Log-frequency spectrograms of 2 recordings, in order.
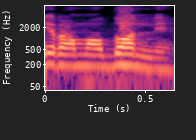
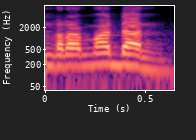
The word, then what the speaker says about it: Ramadan: Kita harus memahami Ramadan ya, bukan Ramadan. Ramadan itu dalam terjemahan lain sakit mata. Iya. Jadi jangan salah membacanya Ramadan. Ramadan. E Ramadan. Jadi dalam ucapan bisa salah makna.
